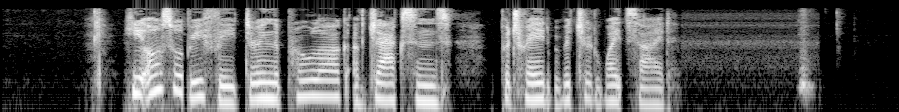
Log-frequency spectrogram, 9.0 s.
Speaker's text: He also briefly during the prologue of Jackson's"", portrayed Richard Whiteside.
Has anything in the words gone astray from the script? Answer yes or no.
no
